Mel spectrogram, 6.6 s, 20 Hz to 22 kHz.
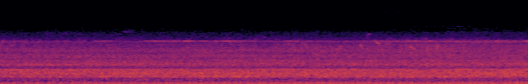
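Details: TEP70-0356 diesel passenger locomotive after a medium overhaul at Voronezh TRZ in November 2022, hauling a passenger train: a steady high whistle of constant pitch over a rushing run. Normal turbocharger whistle.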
